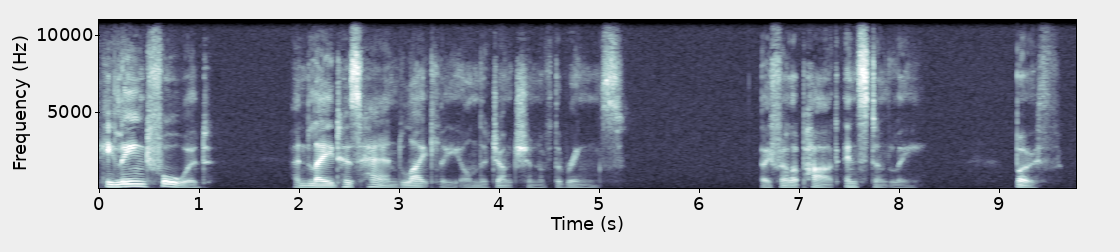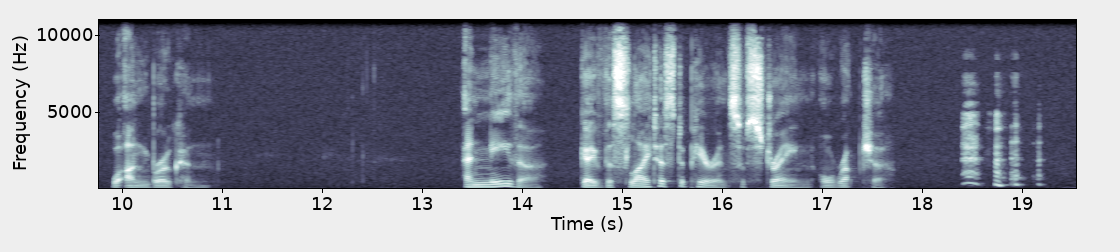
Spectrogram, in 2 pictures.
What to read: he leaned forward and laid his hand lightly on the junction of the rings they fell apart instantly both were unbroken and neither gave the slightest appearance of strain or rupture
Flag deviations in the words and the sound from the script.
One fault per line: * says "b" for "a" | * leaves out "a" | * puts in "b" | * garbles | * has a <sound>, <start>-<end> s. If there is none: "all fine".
* has a laugh, 18.4-19.3 s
